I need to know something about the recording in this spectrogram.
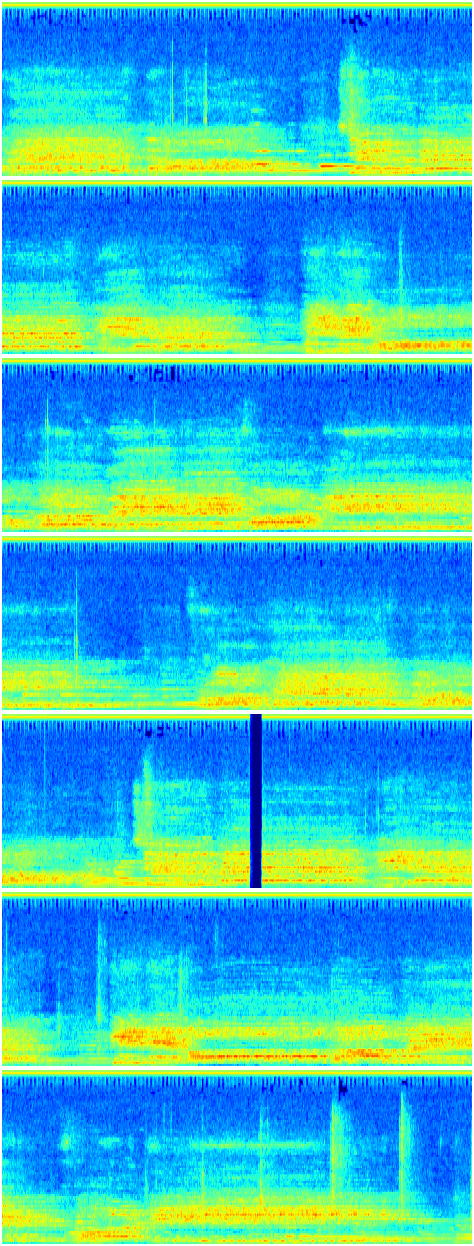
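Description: A choir of women and girls singing together in phrases a few seconds long. The sound cuts out for a moment about two-thirds of the way through.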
